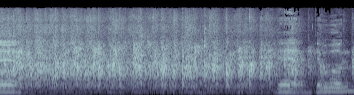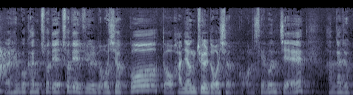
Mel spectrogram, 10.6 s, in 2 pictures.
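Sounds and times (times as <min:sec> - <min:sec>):
audience applause: 0:00.0 - 0:05.6
speech: 0:04.7 - 0:10.5.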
